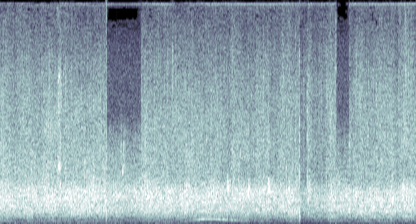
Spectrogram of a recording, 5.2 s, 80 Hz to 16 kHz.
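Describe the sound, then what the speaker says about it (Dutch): A studio audience on a 1993 Dutch-language television game show applauds a contestant named Maria, sustained full clapping with a faint voice or tone briefly audible underneath. "Een geweldig applaus, dames en heren, voor Maria"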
